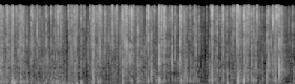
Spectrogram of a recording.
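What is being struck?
Thin clear plastic bag filled with fabric leaves.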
